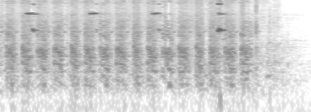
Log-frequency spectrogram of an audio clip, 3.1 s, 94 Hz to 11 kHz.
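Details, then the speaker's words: 1980 Dodge Colt Challenger (Mitsubishi Galant Lambda) while cranking: sharp high squeak on every crank stroke, about every 0.6 seconds; owner points to the number two exhaust valve, cause unconfirmed. "unfortunately I figured out what that squeaking noise was so pay attention to the number two exhaust Val whenever I actually crank this"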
